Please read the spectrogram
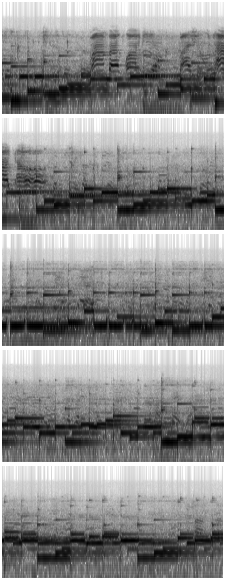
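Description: Toy music: a tune of quick stepped notes played on a small toy instrument. Warbling, bird-like whistles come in about two seconds in and again about four seconds in.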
